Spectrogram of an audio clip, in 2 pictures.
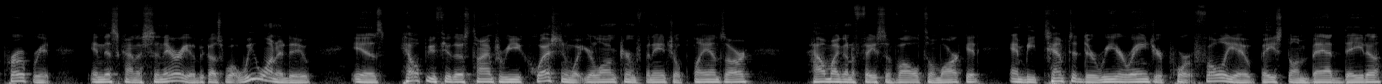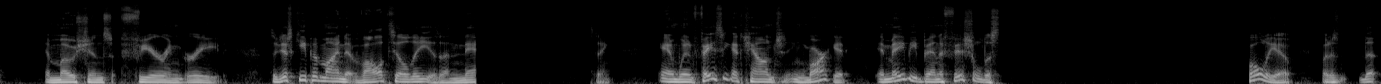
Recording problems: muffled; slightly; fading above 3 kHz
audio cutting out; at 19 s for 1 s and at 24 s for 2.5 s

